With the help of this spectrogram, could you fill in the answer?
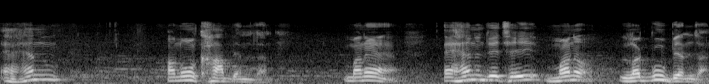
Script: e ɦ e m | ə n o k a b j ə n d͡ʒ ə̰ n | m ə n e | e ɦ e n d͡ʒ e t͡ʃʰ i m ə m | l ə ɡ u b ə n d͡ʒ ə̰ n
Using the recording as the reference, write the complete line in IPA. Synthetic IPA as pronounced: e ɦ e n | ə n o kʰ a b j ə n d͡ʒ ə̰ n | m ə n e | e ɦ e n d͡ʒ e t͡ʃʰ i m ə n | l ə ɡ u b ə n d͡ʒ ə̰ n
